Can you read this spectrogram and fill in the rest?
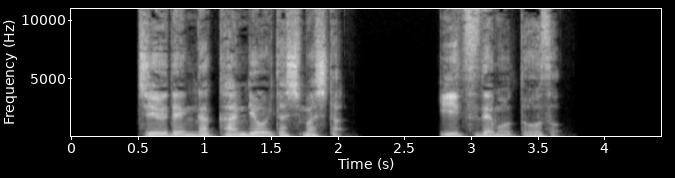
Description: Barbatos_AP_Notification_(NB)_Voice.ogg.mp3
